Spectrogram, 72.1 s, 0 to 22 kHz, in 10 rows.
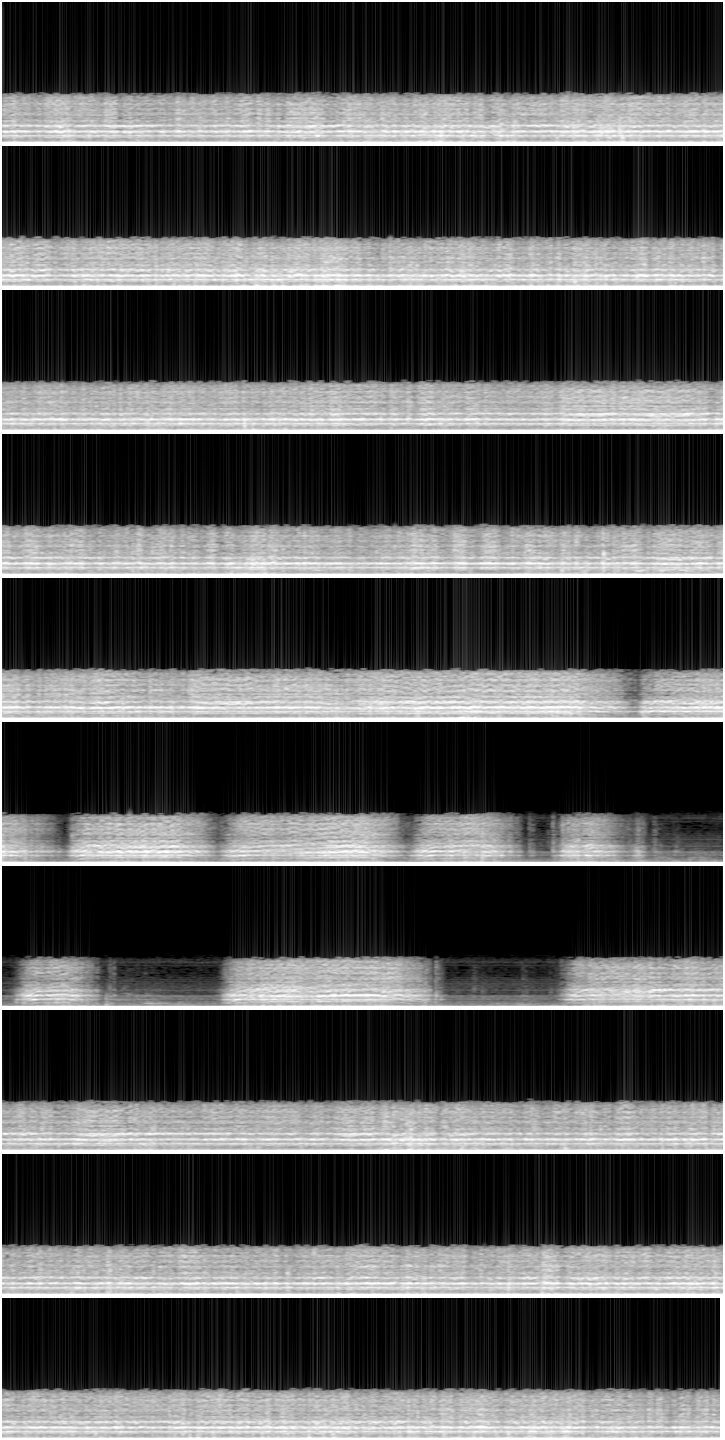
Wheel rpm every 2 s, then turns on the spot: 230, 230, 230, 240, 230, 230, 230, 230, 230, 230, 220, 230, 230, 230, 230, 230, 200, 140, 110, 140, 80, 40, 30, 120, 70, 220, 230, 230, 230, 230, 230, 230, 230, 230, 230, 230.
none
